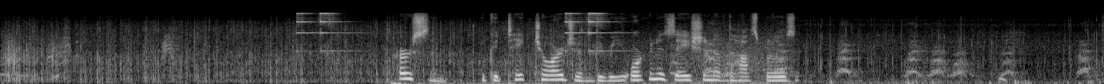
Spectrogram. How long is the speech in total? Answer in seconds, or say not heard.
4 s.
